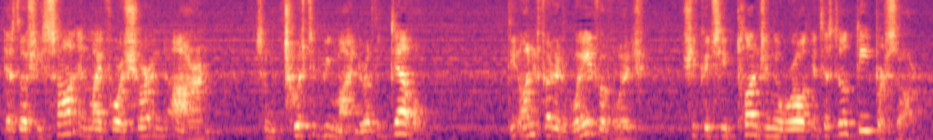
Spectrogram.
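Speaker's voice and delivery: plain reading voice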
